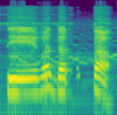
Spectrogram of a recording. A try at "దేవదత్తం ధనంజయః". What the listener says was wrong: దేవదత్తన్ ధనంజయ. Bracket లో అక్షరం కూడా పలకాలి.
